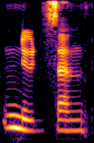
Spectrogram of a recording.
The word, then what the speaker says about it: Knudsen: And that was for Robert Knudsen? K-N-U? – Knudsen? – Knudsen. Thank you. Maybe. The K is silent. Probably you're right.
